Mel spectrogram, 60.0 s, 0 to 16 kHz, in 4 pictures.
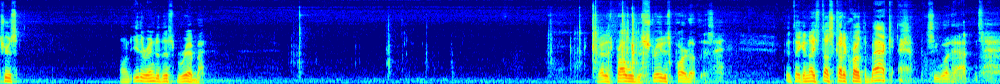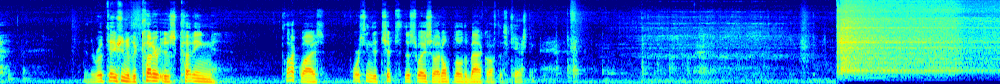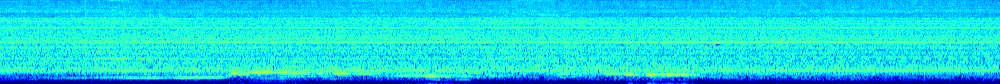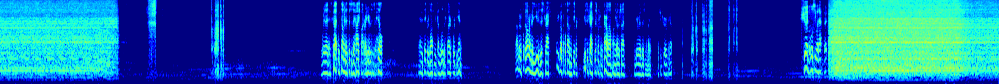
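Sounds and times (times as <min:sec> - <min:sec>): end mill cutting metal: 0:24.0 - 0:46.8, 0:57.4 - 0:59.9
milling machine spindle whine: 0:27.6 - 0:46.8, 0:57.4 - 0:59.9.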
